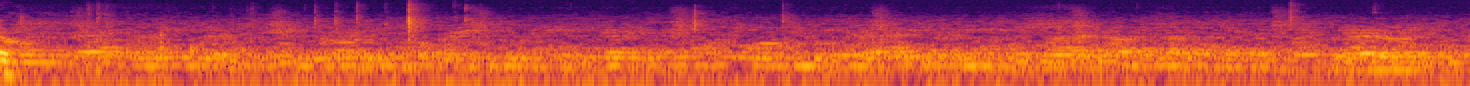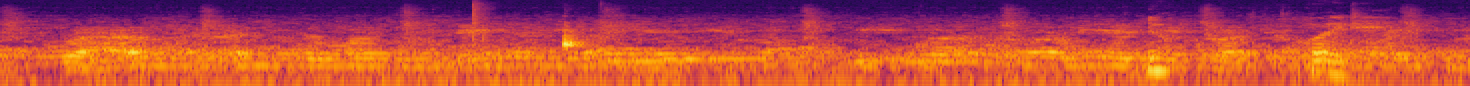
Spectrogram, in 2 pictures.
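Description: Small plastic toy parts click and tap as they are handled.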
